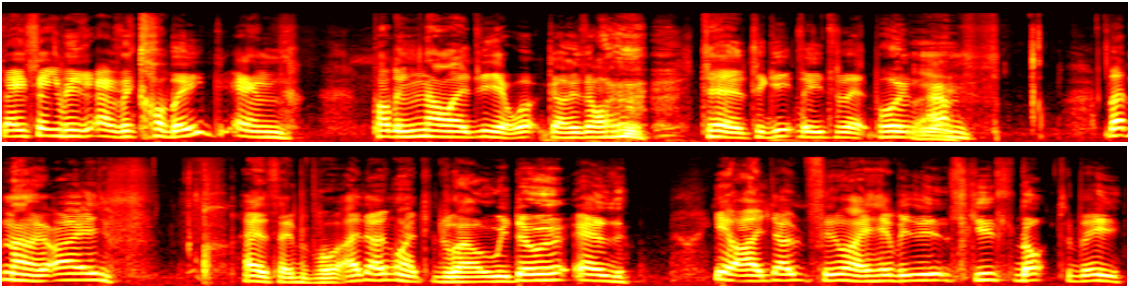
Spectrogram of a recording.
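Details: Adult man with cerebral palsy since birth, parents told he would never walk or talk, intensive therapy from birth to age six for walking and talking, used a walking frame at school; mild dysarthria (cerebral palsy).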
